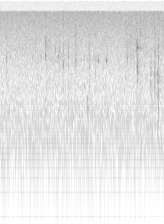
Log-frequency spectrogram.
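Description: Near silence: room tone with a few faint small clicks as a lime is pressed in a hand-held citrus squeezer.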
